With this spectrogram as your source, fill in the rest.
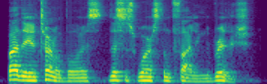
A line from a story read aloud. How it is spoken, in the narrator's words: Jackson declared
